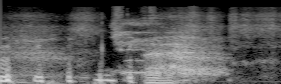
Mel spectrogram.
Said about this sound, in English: Breathing right. Rather heavily considering you've just done a walk to and from the kitchen.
